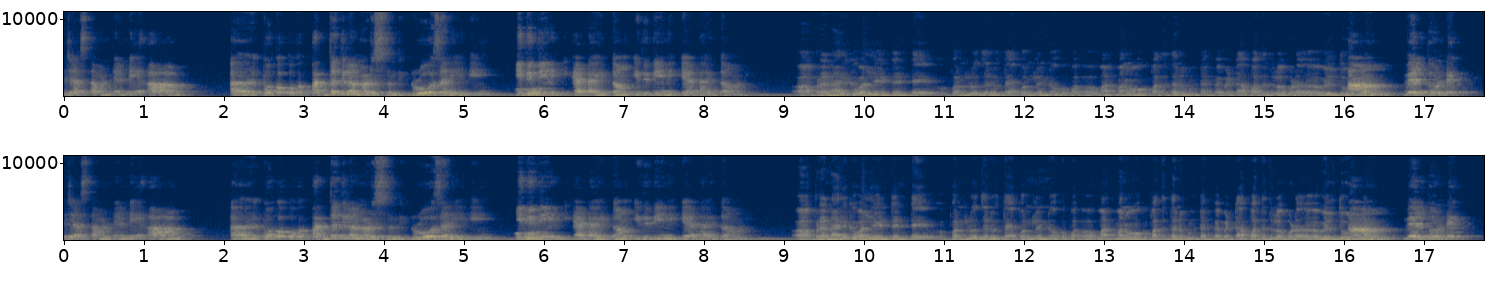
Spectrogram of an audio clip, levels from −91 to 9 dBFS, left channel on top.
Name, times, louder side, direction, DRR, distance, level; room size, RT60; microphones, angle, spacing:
voice 1, 0.0-1.4 2.1-5.3 5.6-8.6 16.0-17.4, left 1 dB, 45° left, -2 dB, 0.7 m, -31 dB
sound 1, 3.8-14.7, equal, 40° right, 0.6 m, -46 dB
voice 2, 5.6-6.1 9.1-16.2 17.0-17.2, right 1 dB, 85° right, 2 dB, 0.4 m, -34 dB
2.1 x 2.0 x 3.1 m, 0.63 s
head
